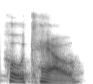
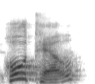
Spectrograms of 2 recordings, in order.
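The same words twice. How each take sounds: First: "hotel" with TEL carrying the stress; stress on second syllable. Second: "hotel" with HO punched, tel weak; stress on first syllable. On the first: Teacher asks which is right, "hotel" stressed on TEL. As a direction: keep HO light, lean on TEL in "hotel". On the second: Teacher asks which is right, "hotel" stressed on HO. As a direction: wrongly lean on the HO of "hotel". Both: Shown as a demonstration. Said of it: "This is syllable stress".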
